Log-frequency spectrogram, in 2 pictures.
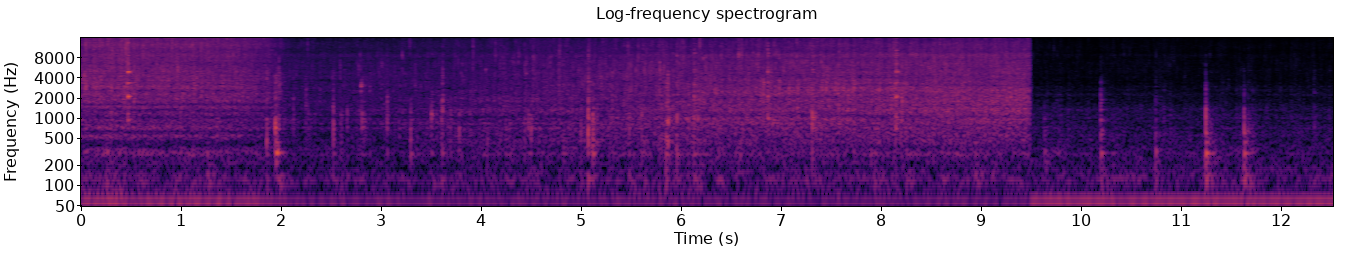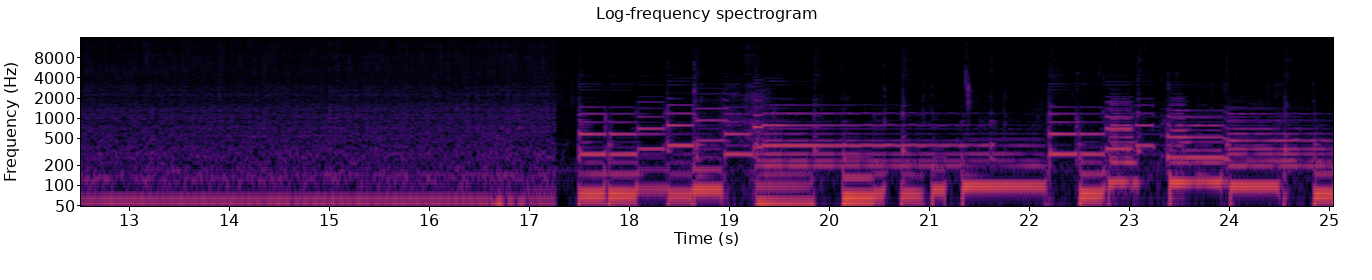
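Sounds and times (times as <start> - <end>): sauce simmering with pops: 0.0 - 17.3
sauce sizzling in a frying pan: 0.0 - 17.3.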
